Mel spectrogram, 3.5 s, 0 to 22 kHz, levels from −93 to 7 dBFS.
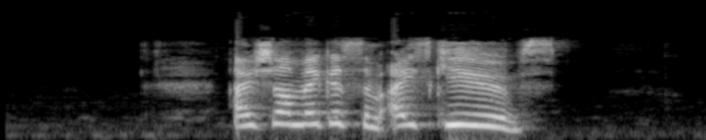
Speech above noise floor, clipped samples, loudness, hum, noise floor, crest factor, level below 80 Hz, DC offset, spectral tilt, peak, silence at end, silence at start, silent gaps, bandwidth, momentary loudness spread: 54 dB; under 0.1%; -14 LUFS; none; -68 dBFS; 16 dB; -66 dBFS; under 0.1%; -1 dB/octave; 0 dBFS; 0.75 s; 1.15 s; none; 8.4 kHz; 11 LU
